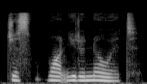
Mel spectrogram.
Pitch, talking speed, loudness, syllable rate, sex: 180 Hz, 285 wpm, -19 LUFS, 5.8 syllables/s, female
